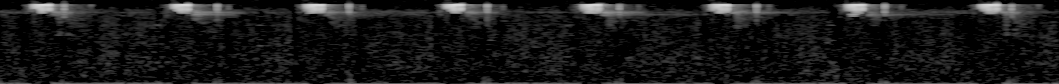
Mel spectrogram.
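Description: A katydid sings high, dry buzzy chirps, each a quick burst repeated about every two-thirds of a second.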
